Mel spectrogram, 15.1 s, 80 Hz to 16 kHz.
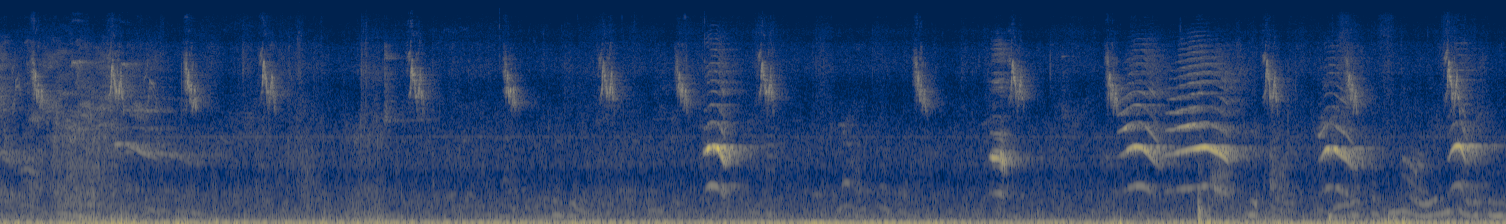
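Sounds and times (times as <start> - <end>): lower bird call: 0.0 - 2.9, 5.0 - 7.9, 9.1 - 10.4, 11.0 - 13.8
steady low rumble: 0.0 - 15.0.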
